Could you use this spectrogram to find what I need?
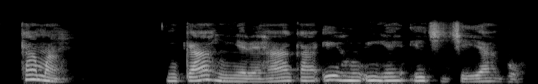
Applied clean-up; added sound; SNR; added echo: none; none; none; none.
